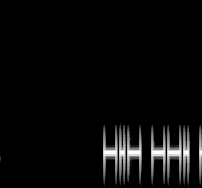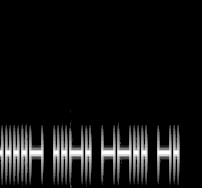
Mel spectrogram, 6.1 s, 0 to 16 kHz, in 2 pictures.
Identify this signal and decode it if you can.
Morse code, heard as a keyed tone, about 21 wpm, 700 Hz. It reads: KG4FZN
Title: Speed Racing - USA 2x3 Call Signs 20wpm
